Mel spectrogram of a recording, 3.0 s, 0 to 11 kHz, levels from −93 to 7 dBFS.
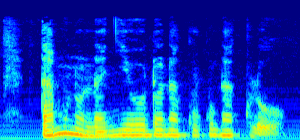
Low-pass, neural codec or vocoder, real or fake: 7.2 kHz; none; real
